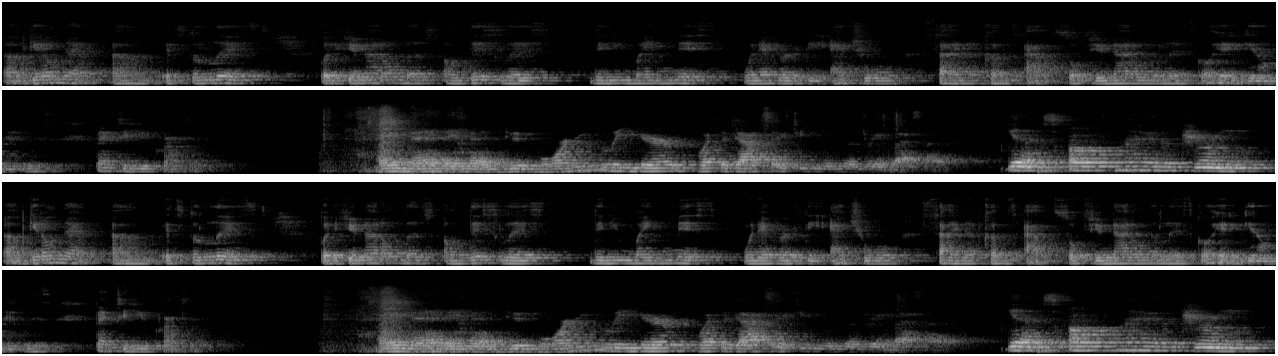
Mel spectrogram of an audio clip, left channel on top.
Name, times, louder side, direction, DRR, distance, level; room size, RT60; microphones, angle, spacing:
voice 1, 0.0-2.4 2.7-5.4 5.9-7.0 7.4-14.5, right 1 dB, 35° right, 2 dB, 0.6 m, -34 dB
voice 2, 15.9-22.2, left 1 dB, 70° left, 1 dB, 0.9 m, -31 dB
voice 3, 22.8-23.2 23.4-25.2, left 1 dB, ahead, -3 dB, 0.8 m, -26 dB
5.2 x 3.8 x 4.9 m, 1.3 s
head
